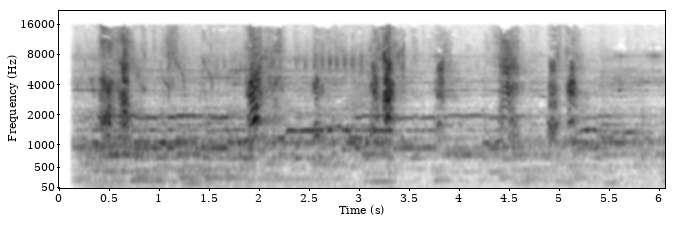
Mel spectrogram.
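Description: Dogs scuffling, with about seven short, sharp yelps and barks over steady background music.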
